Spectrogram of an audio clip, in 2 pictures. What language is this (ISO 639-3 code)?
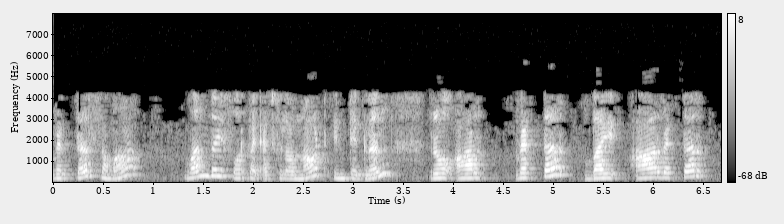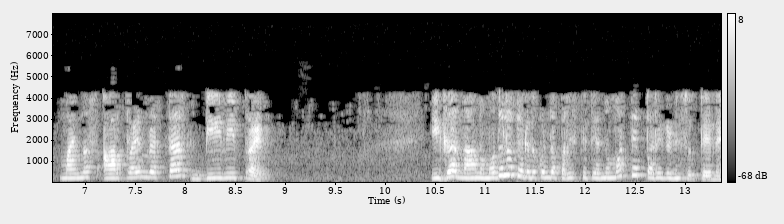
kan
